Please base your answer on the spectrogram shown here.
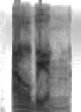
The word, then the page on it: Albion: British English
